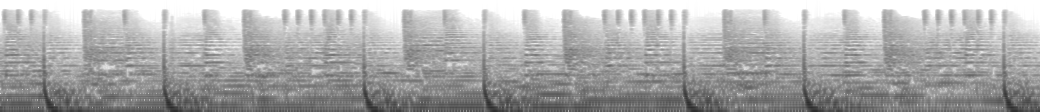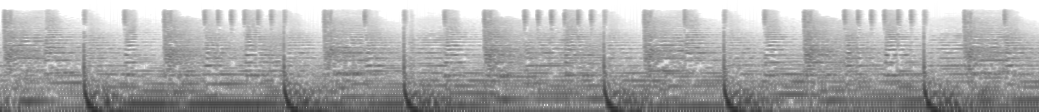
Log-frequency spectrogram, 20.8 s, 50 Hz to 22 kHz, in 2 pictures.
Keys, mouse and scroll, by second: 0.8-3.5 typing, 11.0 scroll down 1, 11.3 scroll up 1, 12.5-13.5 typing, 13.0-13.5 scroll up 1.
